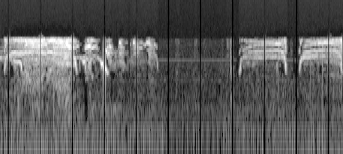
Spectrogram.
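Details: Peregrine falcon recorded at PGE Toruń: loud, harsh, harmonic-rich wailing calls in rapid bursts, then a quiet pause and two more drawn-out, slightly rising cries, with low hum underneath.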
